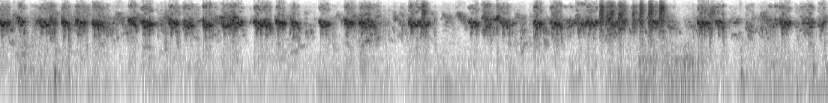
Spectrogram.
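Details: Young budgerigars bred last year, newly released into a new aviary at the start of the season: dense, continuous chattering of many birds, with scratchy warbles and sharp chirps overlapping almost without pause.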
